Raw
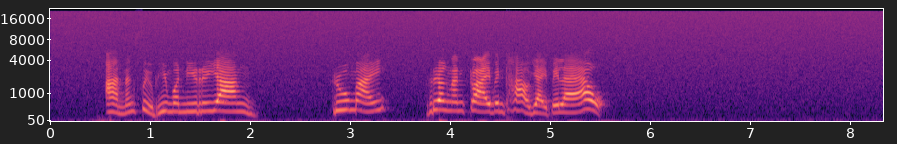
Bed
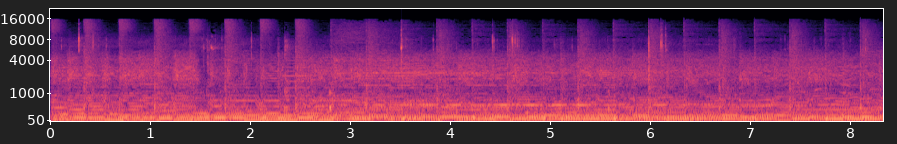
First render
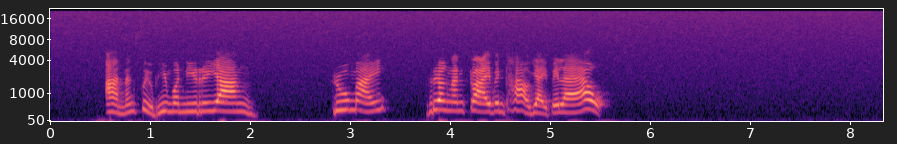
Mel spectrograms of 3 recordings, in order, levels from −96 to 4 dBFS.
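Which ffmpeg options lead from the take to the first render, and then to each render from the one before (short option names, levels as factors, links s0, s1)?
-af "afftdn=nr=8:nf=-38"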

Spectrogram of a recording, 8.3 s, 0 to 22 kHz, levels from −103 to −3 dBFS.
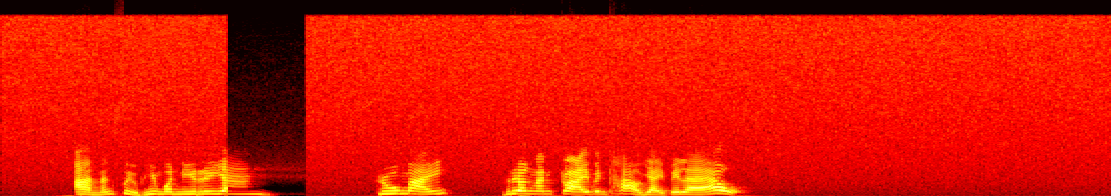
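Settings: -filter_complex "[0:a]asettb=1/sr,asplit=3[s0][s1][s2];[s0]atrim=end=1.694[s3];[s1]atrim=start=1.69:end=2.29,asetpts=PTS-STARTPTS,afade=t=in:d=0.004:c=qsin,afade=t=out:st=0.596:d=0.004:c=qsin,asplit=3[s4][s5][s6];[s4]bandpass=f=270:t=q:w=8,volume=1[s7];[s5]bandpass=f=2290:t=q:w=8,volume=0.501[s8];[s6]bandpass=f=3010:t=q:w=8,volume=0.355[s9];[s7][s8][s9]amix=inputs=3:normalize=0[s10];[s2]atrim=start=2.286[s11];[s3][s10]acrossfade=d=0.004:c1=hsin:c2=qsin[s12];[s12][s11]acrossfade=d=0.004:c1=qsin:c2=hsin,asettb=1/sr,asplit=3[s13][s14][s15];[s13]atrim=end=3.864[s16];[s14]atrim=start=3.86:end=4.72,asetpts=PTS-STARTPTS,afade=t=in:d=0.004:c=qsin,afade=t=out:st=0.856:d=0.004:c=qsin,equalizer=f=220:w=0.42:g=-5.5[s17];[s15]atrim=start=4.716[s18];[s16][s17]acrossfade=d=0.004:c1=hsin:c2=qsin[s19];[s19][s18]acrossfade=d=0.004:c1=qsin:c2=hsin"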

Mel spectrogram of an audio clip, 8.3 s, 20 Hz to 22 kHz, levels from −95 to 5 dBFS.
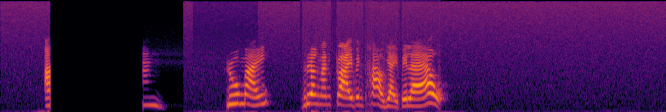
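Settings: -filter_complex "[0:a]asettb=1/sr,asplit=3[s0][s1][s2];[s0]atrim=end=2.404[s3];[s1]atrim=start=2.4:end=3.22,asetpts=PTS-STARTPTS,afade=t=in:d=0.004:c=qsin,afade=t=out:st=0.816:d=0.004:c=qsin,bass=f=250:g=3,treble=f=4000:g=-9[s4];[s2]atrim=start=3.216[s5];[s3][s4]acrossfade=d=0.004:c1=hsin:c2=qsin[s6];[s6][s5]acrossfade=d=0.004:c1=qsin:c2=hsin,asettb=1/sr,asplit=3[s7][s8][s9];[s7]atrim=end=3.744[s10];[s8]atrim=start=3.74:end=5.5,asetpts=PTS-STARTPTS,afade=t=in:d=0.004:c=qsin,afade=t=out:st=1.756:d=0.004:c=qsin,aeval=exprs='val(0)*gte(abs(val(0)),0.015)':c=same[s11];[s9]atrim=start=5.496[s12];[s10][s11]acrossfade=d=0.004:c1=hsin:c2=qsin[s13];[s13][s12]acrossfade=d=0.004:c1=qsin:c2=hsin,asplit=3[s14][s15][s16];[s14]atrim=end=0.62,asetpts=PTS-STARTPTS,afade=t=out:st=0.616:d=0.004:c=hsin[s17];[s15]atrim=start=0.62:end=1.78,asetpts=PTS-STARTPTS,volume=0[s18];[s16]atrim=start=1.78,asetpts=PTS-STARTPTS,afade=t=in:d=0.004:c=hsin[s19];[s17][s18][s19]concat=n=3:v=0:a=1"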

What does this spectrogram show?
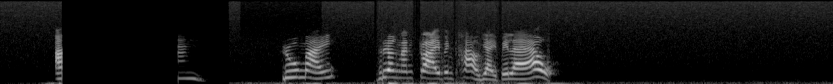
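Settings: -af "asubboost=boost=8:cutoff=120"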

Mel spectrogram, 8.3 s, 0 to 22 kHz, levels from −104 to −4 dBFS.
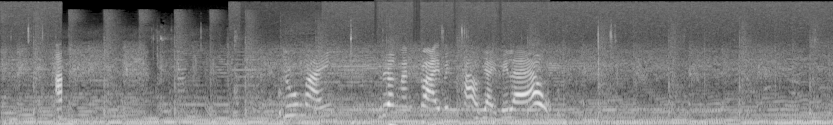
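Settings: -filter_complex "[1:a]volume=0.501[s0];[0:a][s0]amix=inputs=2:normalize=0"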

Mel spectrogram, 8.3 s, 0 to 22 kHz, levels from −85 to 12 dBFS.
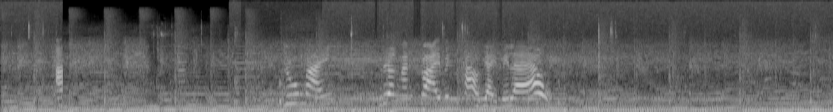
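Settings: -af "volume=1.88,alimiter=limit=0.708:level=0:latency=1"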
